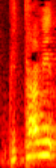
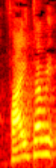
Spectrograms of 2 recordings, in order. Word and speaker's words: vitamin: 그 안에 비타민 A, 보통 이제 비타민이나 바이타민이라고 발음합니다. 바이타민 A를 가지고 있는 쌀을 생산함으로써.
